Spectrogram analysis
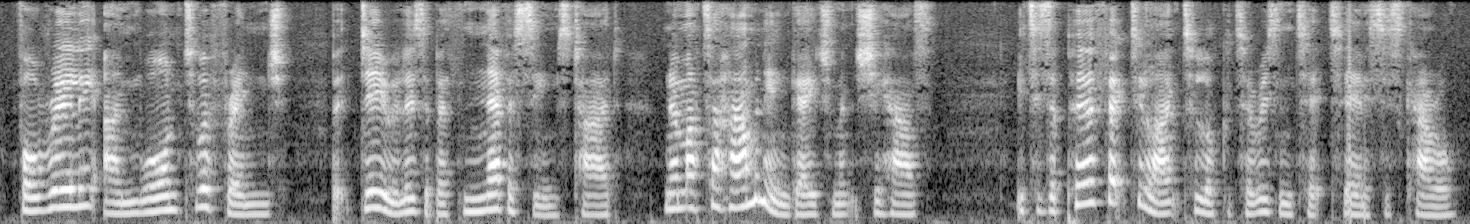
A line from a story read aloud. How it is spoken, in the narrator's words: sighed Miss Tripp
